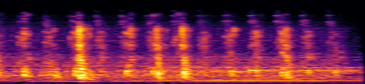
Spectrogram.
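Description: A sewing machine stitches a V-neck neckband onto a garment in rapid bursts of rhythmic needle clatter, close and even, pausing briefly between runs, with no talk.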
